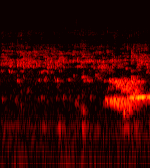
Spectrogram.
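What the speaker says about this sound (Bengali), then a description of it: "তো এবার একটু জলটা অ্যাড করে দিলাম" Water poured into a cooking pot, a short soft trickling and splashing stream that swells slightly toward the end, close and fairly quiet.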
